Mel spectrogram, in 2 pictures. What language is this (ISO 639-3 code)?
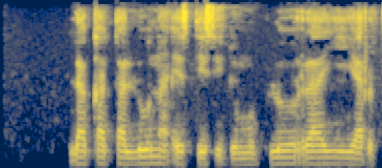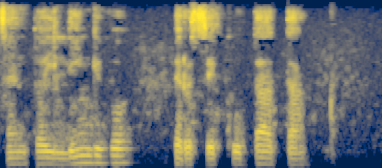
epo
